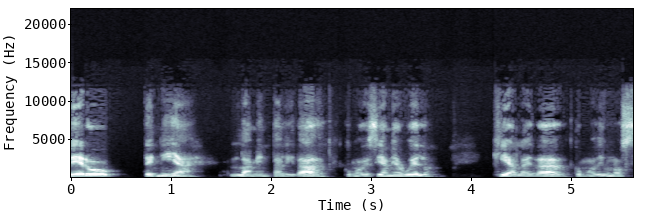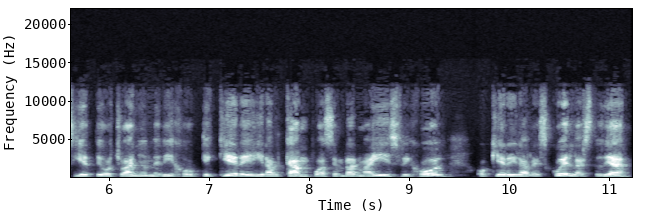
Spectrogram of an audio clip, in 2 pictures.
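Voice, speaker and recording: A man talks at a moderate pace with a fairly high pitch. His tone is dark and mellow, with ordinary pitch variation. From Guatemala, Chimaltenango. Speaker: insurance entrepreneur and migrant activist. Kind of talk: personal testimony.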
